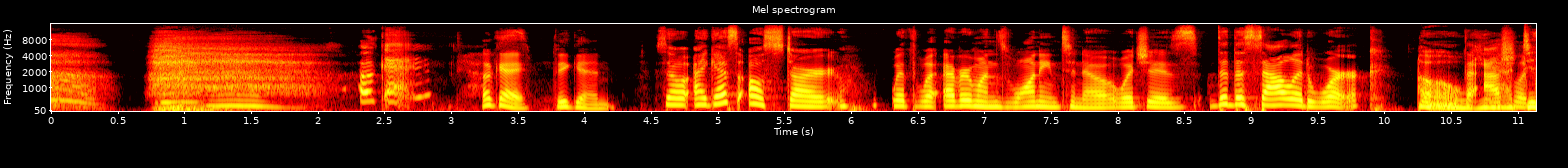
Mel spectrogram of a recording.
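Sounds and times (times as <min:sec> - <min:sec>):
deep breath: 0:00.0 - 0:02.3
speech: 0:03.2 - 0:11.1.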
